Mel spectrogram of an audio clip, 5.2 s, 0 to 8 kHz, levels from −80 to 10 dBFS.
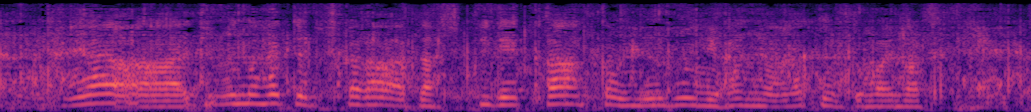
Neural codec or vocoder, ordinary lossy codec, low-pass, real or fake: codec, 16 kHz, 4.8 kbps, FACodec; MP3, 32 kbps; 7.2 kHz; fake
